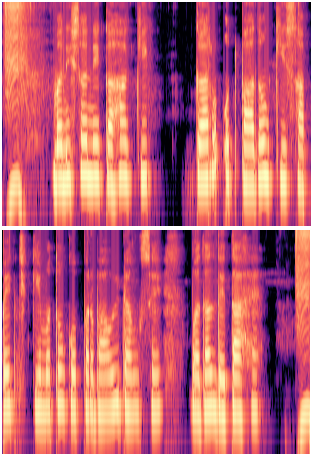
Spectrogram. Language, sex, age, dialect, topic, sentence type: Hindi, female, 25-30, Garhwali, banking, statement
